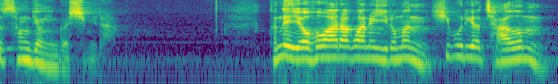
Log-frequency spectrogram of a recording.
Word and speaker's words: 여호와: 아도나이 이렇게 바꿔서 있습니다 그러니깐 맛소라 파가 어여 여호와라는 자음의 다가 모음을 찍을 때에 어떻게 찍나 아도나이 에 모음을 갔다가 찍은 거에요 그래가지고 그 발음이 여호와 이렇게 된 것입니다 여호와 우리 성경에는 여호와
